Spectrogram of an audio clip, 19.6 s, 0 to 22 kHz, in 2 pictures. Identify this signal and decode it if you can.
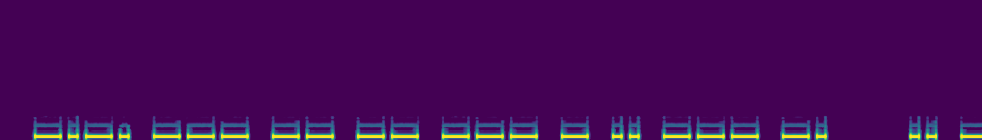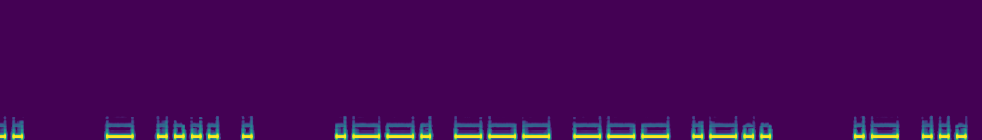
Morse code, heard as a keyed tone, about 14 wpm, 650 Hz. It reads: COMMOTION IN THE POOL AS
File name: 02-Chapter-02 14 WPM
